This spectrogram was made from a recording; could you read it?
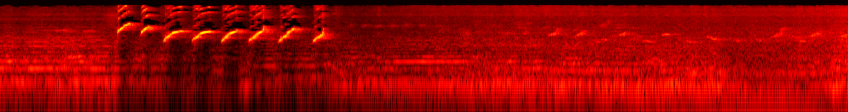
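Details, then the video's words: Greater green leafbird song in the 'ngunci kenari' style: about seven rapid, ringing upswept notes in a two-second burst, then only constant low murmur and noise. "cucak ijo materi ngunci kenari"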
